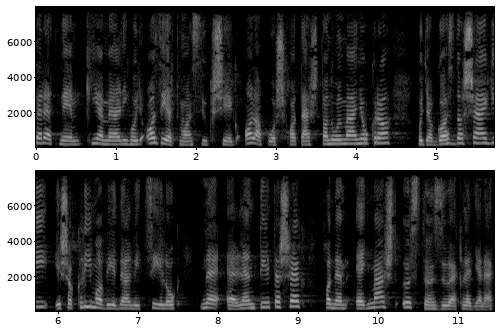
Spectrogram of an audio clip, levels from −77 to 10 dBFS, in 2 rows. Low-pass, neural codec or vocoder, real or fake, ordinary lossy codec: none; none; real; none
